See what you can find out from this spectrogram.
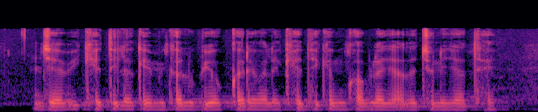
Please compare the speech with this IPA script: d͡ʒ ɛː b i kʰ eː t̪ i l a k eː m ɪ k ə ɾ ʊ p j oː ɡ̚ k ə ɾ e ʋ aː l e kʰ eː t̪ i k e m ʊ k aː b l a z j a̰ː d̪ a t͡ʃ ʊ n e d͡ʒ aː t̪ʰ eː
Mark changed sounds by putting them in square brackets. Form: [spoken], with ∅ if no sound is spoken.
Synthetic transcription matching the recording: d͡ʒ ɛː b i kʰ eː t̪ i l a k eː m ɪ k ə [l] ʊ p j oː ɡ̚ k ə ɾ e ʋ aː l e kʰ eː t̪ i k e m ʊ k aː b l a z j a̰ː d̪ a t͡ʃ ʊ n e d͡ʒ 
